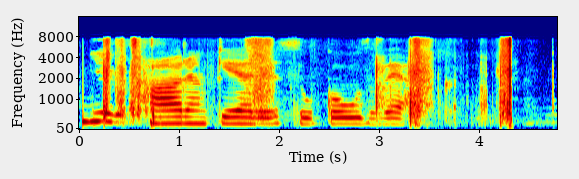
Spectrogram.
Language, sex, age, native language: Icelandic, male, 10, Icelandic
